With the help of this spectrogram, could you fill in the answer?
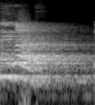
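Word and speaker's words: scissors: ओ आर एस सीजर्स इन सब में एस के बाद में सी आया हुआ है तो यहां पे सी का साउंड साइलेंट होगा और एस का साउंड हम इसको एस को सा पढ़ेंगे जैसे स साइंस एंड सीजर्स ये जानना बहुत जरूरी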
